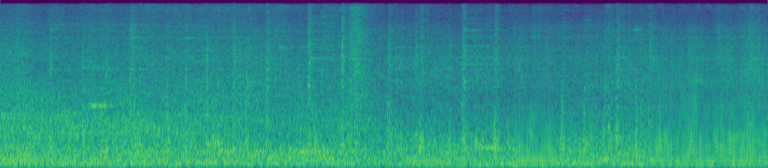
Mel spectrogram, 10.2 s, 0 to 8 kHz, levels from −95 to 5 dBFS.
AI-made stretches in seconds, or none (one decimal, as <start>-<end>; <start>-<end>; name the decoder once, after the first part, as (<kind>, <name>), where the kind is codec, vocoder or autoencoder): 6.9-7.4 (vocoder, WaveNeXt); 8.7-10.2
